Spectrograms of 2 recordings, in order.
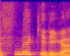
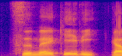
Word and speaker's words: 쓰메끼리: 일본어로 발음하십니다 뭐라고 하죠 스네끼리라고 발음하시는 분들이 많아요 근데 이것도 역시 스냅 길이가 아니에요 스메끼리가 맞습니다 하는 바람이에요 들어볼게요 지네끼리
